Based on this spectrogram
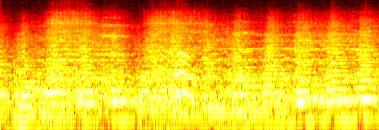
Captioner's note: groans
